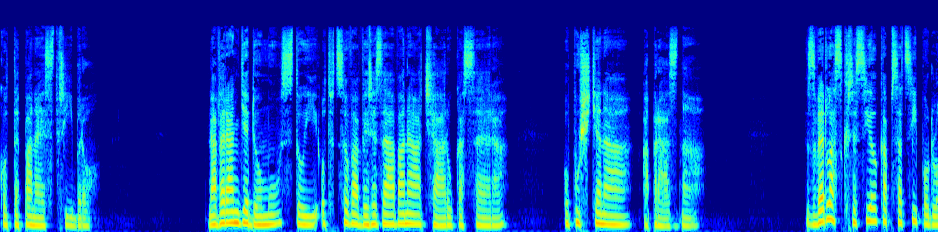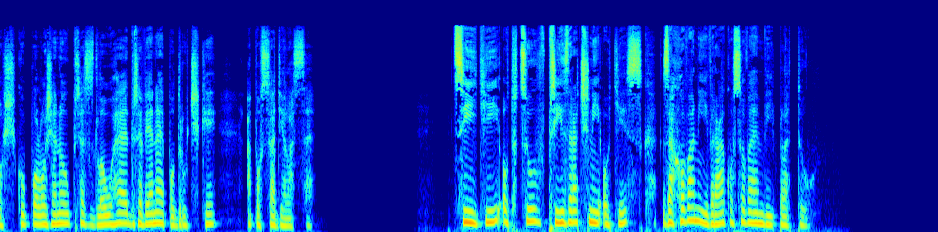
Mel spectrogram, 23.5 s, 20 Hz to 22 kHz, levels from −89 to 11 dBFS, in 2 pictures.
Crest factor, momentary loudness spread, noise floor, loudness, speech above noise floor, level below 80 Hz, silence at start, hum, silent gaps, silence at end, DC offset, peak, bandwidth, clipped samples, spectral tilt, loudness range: 20 dB; 11 LU; -84 dBFS; -25 LUFS; 59 dB; -56 dBFS; 0 s; none; 15.83-16.88 s; 1.65 s; under 0.1%; -6 dBFS; 14 kHz; under 0.1%; -5 dB/octave; 5 LU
